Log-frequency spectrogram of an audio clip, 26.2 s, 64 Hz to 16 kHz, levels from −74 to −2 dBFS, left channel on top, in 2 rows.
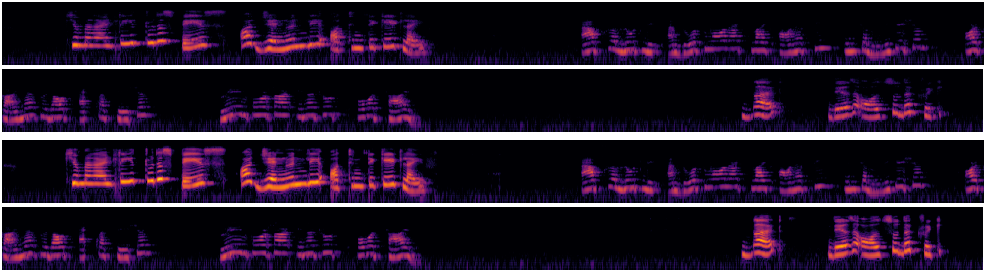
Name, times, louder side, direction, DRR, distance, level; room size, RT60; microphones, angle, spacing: voice 1, 0.8-5.6 23.0-23.4 24.1-25.6, right 8 dB, 85° right, 0.4 m, -28 dB
voice 2, 7.7-12.4 12.8-15.1 16.0-17.6 17.8-18.7, right 2 dB, 15° right, 0.5 m, -43 dB
6.2 x 2.2 x 3.1 m
head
